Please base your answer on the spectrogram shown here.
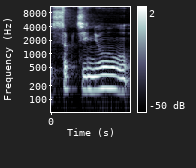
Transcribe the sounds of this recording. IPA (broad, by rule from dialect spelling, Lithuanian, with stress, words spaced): sɐpʲt͡sʲiːˈnʲuː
